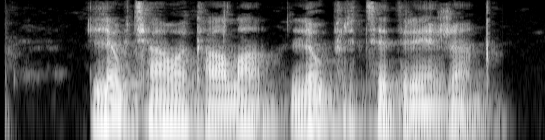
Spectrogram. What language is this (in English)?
Central Kurdish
